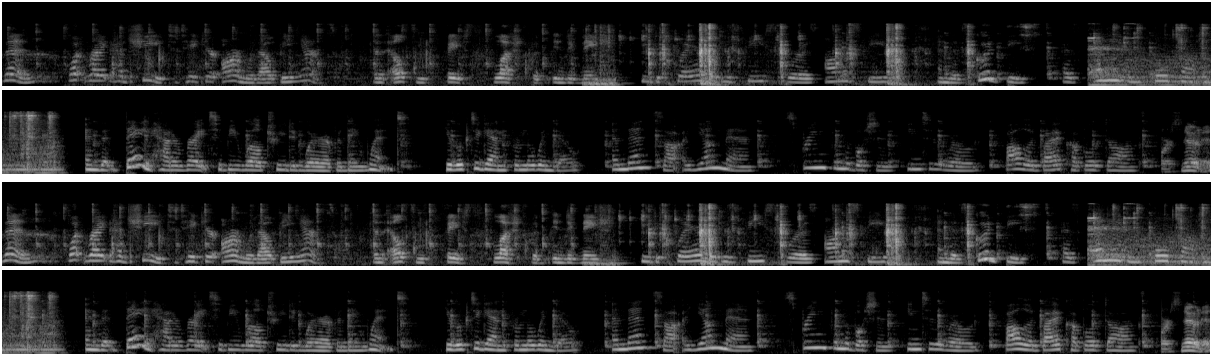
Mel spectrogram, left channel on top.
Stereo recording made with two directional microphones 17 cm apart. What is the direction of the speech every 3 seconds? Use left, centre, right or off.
right, right, right, right, centre, centre, right, right.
